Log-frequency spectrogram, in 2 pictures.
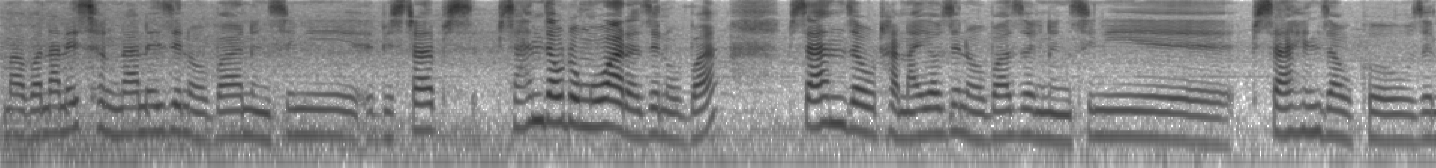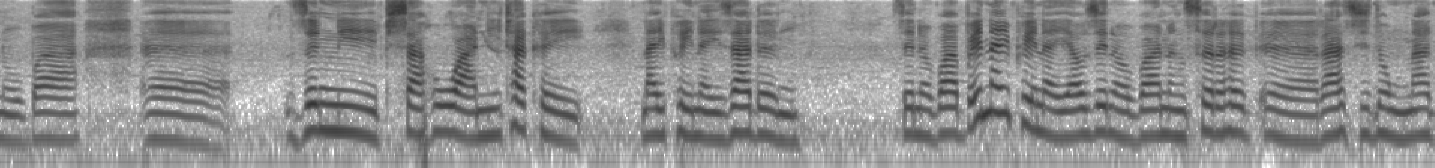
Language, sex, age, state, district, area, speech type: Bodo, female, 45-60, Assam, Baksa, rural, spontaneous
